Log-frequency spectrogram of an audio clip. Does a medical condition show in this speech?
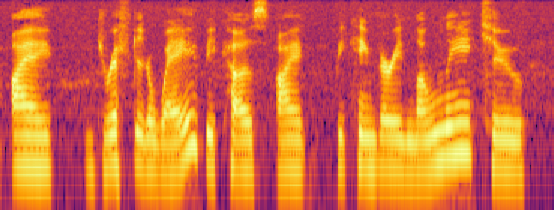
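Yes: cleft palate, severe.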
